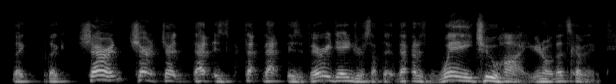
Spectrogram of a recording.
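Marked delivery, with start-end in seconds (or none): 0.7-5.2 alarmed, panicky, anxious calling voice. Retelling a mother calling to her four-year-old who climbed too high, imitating a panicked mom. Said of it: "more panic in mom's voice".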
